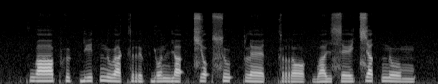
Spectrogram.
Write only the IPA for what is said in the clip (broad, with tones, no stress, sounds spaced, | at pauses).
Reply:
k w aː˦˥ pʰ ɯ˨˩ k̚ j i˦˥ t̚ n u˩˦ a̯ k r ɯ˨˩ k̚ j o˧ n j a˨˩ ʔ t͡ɕ ɔ˦˥ ʔ s u˦˥ ʔ p l ɛː˨˩ t̚ k r ɔː˨˩ k̚ b a˧ j s eː˦˥ t͡ɕ a˥˩ t̚ n o˧ m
